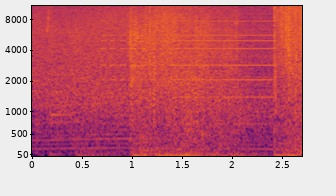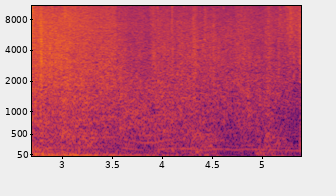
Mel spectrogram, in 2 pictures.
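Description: Tyres rumble and crunch over a dirt track.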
